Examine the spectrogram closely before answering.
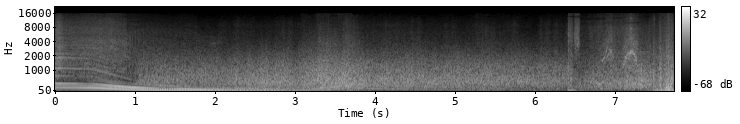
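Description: Wind rushes past during a fall.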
